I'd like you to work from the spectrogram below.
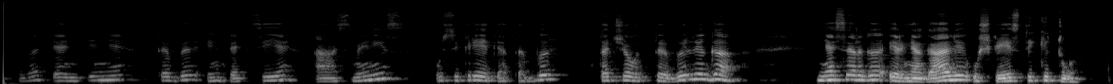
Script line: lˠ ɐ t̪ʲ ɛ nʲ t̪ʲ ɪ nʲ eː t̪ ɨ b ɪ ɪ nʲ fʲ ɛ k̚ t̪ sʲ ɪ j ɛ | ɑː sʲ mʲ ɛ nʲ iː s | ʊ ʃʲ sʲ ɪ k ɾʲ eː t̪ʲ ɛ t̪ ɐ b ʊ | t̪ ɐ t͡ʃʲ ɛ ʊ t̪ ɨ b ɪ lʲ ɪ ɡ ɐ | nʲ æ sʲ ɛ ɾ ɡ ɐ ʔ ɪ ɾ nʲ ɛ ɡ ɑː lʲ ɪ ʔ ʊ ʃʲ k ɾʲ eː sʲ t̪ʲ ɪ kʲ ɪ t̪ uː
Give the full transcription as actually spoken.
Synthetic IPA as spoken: lˠ ɐ t̪ʲ ɛ nʲ t̪ʲ ɪ nʲ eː t̪ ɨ b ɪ ɪ nʲ fʲ ɛ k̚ t̪ sʲ ɪ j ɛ | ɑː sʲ mʲ ɛ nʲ iː s | ʊ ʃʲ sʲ ɪ k ɾʲ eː t̪ʲ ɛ t̪ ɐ b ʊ | t̪ ɐ t͡ʃʲ ɛ ʊ t̪ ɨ b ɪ lʲ ɪ ɡ ɐ | nʲ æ sʲ ɛ ɾ ɡ ɐ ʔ ɪ ɾ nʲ ɛ ɡ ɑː lʲ ɪ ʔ ʊ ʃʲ k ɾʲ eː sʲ t̪ʲ ɪ kʲ ɪ t̪ uː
